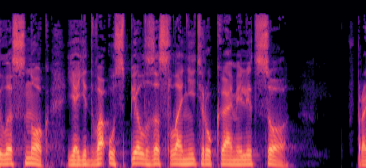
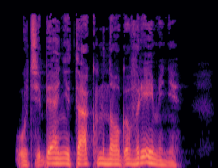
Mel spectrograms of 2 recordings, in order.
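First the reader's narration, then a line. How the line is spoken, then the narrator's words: Whisper. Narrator (Russian): прошептала она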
